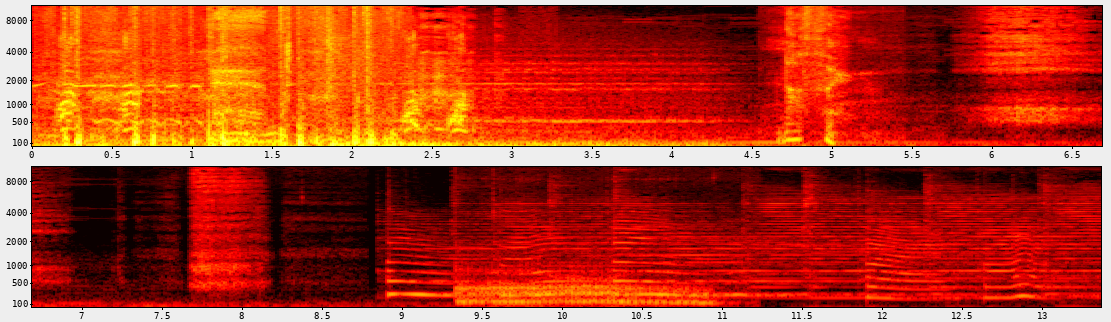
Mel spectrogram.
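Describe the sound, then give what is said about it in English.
Horse hooves pound loudly at first and then die away, followed by a few neighs and breathy snorts. “The pounding hooves came closer and closer until they broke into the revealing light of the moon.”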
